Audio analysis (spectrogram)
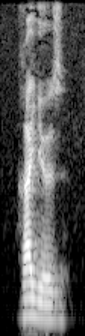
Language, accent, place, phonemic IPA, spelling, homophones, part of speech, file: French, France, Lyon, /ʁa.jøz/, railleuse, railleuses, adjective, LL-Q150 (fra)-railleuse.wav
- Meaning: feminine singular of railleur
